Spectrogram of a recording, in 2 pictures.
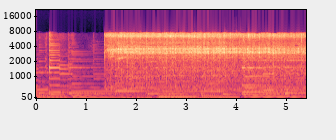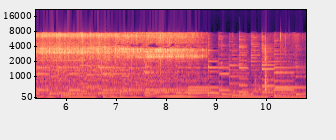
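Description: Electric mixer grinder (Indian mixie) running for about seven and a half seconds, switching on suddenly about a second in and stopping near the end, over background music with a steady bass line.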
